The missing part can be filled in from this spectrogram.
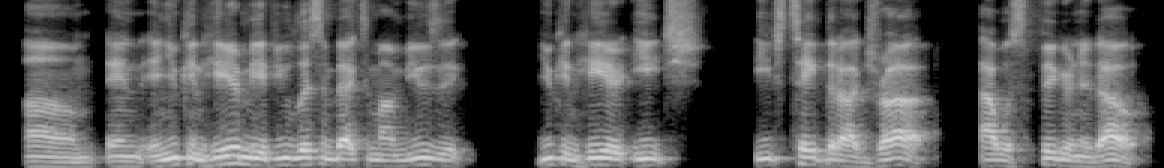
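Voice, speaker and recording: A man's ordinary speaking voice in an American accent, medium in pitch, with ordinary pitch variation and a moderate pace. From southeastern Virginia, Norfolk area. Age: 20s. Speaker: rapper. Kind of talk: interview. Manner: casual.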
